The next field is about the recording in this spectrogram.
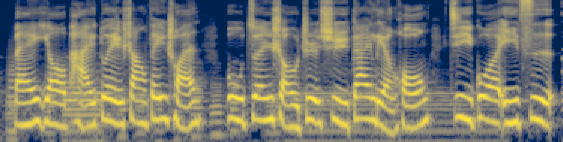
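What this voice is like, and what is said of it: Robotic machine-like voice. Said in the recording (Chinese): “用机器的声音说”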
